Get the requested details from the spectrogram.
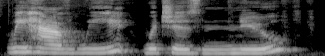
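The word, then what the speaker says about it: nous: have we which is new new not new it's pronounced like new like i'm buying new shoes today so new then we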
